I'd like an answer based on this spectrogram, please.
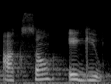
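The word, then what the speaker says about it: accent aigu: called axon so yes this one is called aksang egyu when this accent appears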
